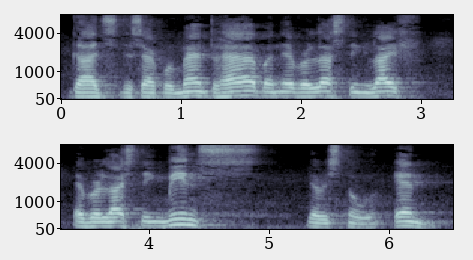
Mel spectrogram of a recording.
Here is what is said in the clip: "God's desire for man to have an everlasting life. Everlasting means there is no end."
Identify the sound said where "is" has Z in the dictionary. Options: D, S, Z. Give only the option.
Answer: S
